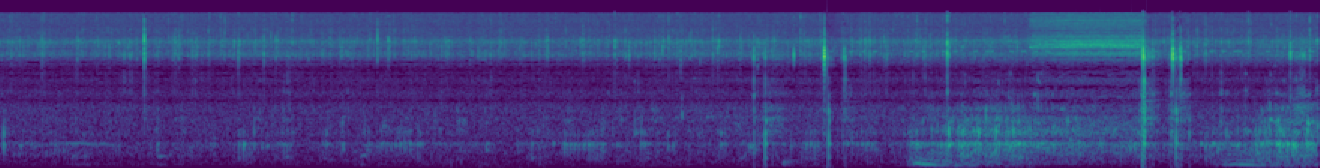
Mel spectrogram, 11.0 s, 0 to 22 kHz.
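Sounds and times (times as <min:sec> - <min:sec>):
bubbling gurgle of exhaled air: 0:07.5 - 0:11.0
regulator inhalation hiss: 0:08.6 - 0:09.8.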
